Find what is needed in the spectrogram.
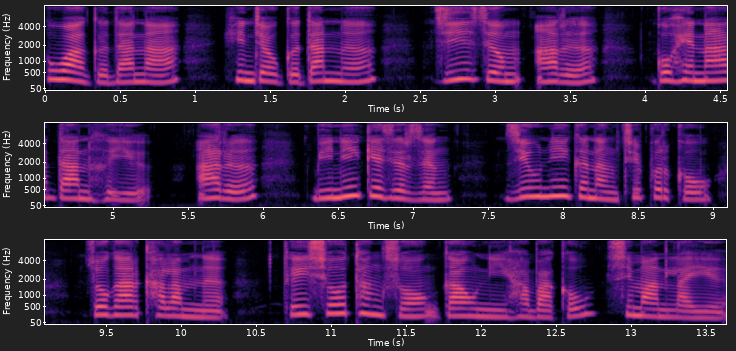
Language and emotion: Bodo, neutral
